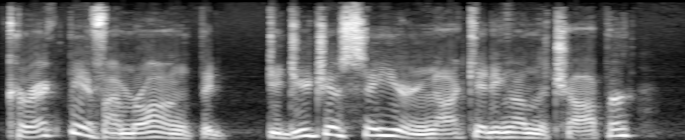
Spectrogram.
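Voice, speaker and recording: A man plays an American aide to a president in an audio drama. His mid-pitched voice is dry and close, formal, deferential and pressingly earnest. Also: lively intonation, fast talker, a little mellow, dry recording, close to an everyday voice. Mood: urgent, incredulous.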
